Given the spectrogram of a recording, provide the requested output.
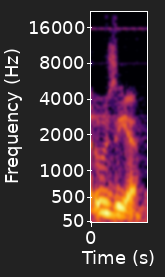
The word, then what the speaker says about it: Uzziah: you're good this is a story of King Uzziah I like that name I had to listen to it just to make sure I pronounced it right King Asya he was one of the kings of Judah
